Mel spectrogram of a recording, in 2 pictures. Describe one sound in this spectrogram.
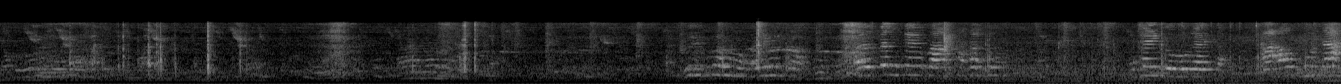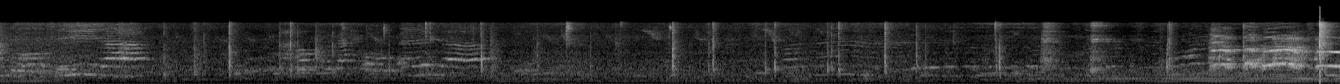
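Fingers tap and click on a hard plastic case.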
